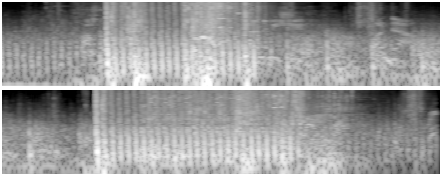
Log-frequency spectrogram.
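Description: Rapid gunfire rattles loudly in short bursts.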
